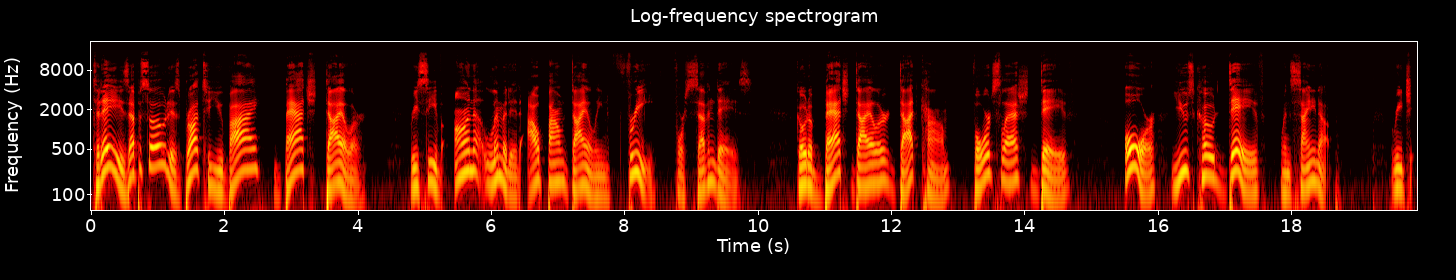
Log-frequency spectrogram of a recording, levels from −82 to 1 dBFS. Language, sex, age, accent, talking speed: English, male, 40-59, American, 95 wpm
